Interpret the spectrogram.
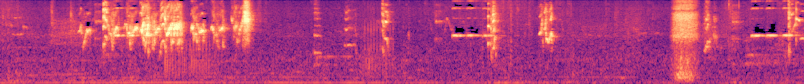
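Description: Small birds chirping and tweeting: a dense run of high chirps about a second in, then scattered short chirps and whistled notes. A single brief harsh noisy burst comes near the end.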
